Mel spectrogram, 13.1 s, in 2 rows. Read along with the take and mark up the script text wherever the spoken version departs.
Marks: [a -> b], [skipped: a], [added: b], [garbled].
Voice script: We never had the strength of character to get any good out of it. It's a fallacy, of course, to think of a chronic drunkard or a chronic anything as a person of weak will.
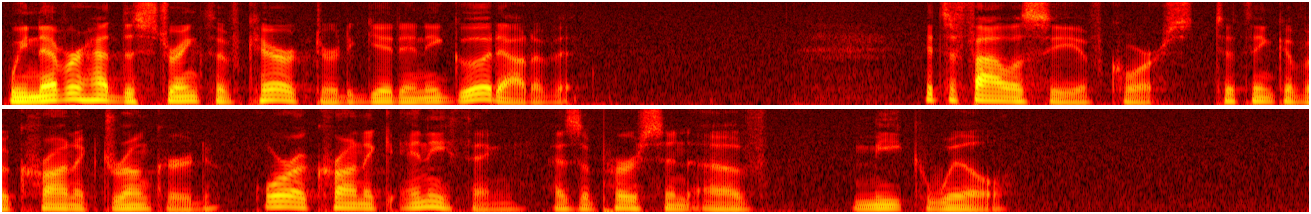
We never had the strength of character to get any good out of it. It's a fallacy, of course, to think of a chronic drunkard or a chronic anything as a person of [weak -> meek] will.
